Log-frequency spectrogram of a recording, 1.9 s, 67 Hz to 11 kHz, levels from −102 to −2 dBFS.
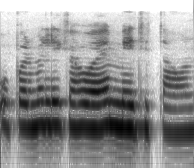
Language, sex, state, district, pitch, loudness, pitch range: Hindi, female, Tripura, West Tripura, 235 Hz, -13 LUFS, 230-245 Hz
